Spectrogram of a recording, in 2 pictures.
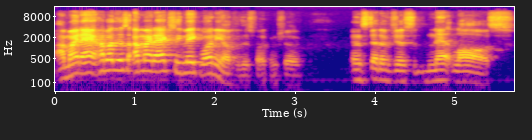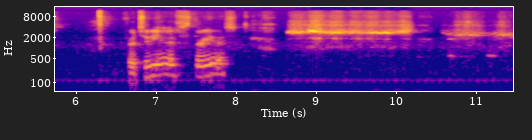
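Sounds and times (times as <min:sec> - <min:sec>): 
speech: 0:00.0 - 0:05.7, 0:06.6 - 0:09.1
breathy hissing failed attempt at whistling: 0:08.6 - 0:11.4.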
